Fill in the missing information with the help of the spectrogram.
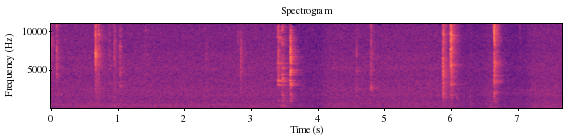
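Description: Sharp metal clicks and clinks of hand tools and small-engine parts being handled on a workbench, about half a dozen, the loudest a short rattle about halfway through, over a steady hum.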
